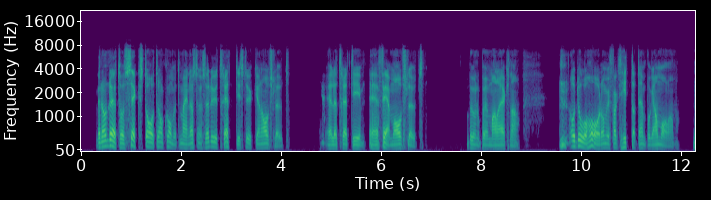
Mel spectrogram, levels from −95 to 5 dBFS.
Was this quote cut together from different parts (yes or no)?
yes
